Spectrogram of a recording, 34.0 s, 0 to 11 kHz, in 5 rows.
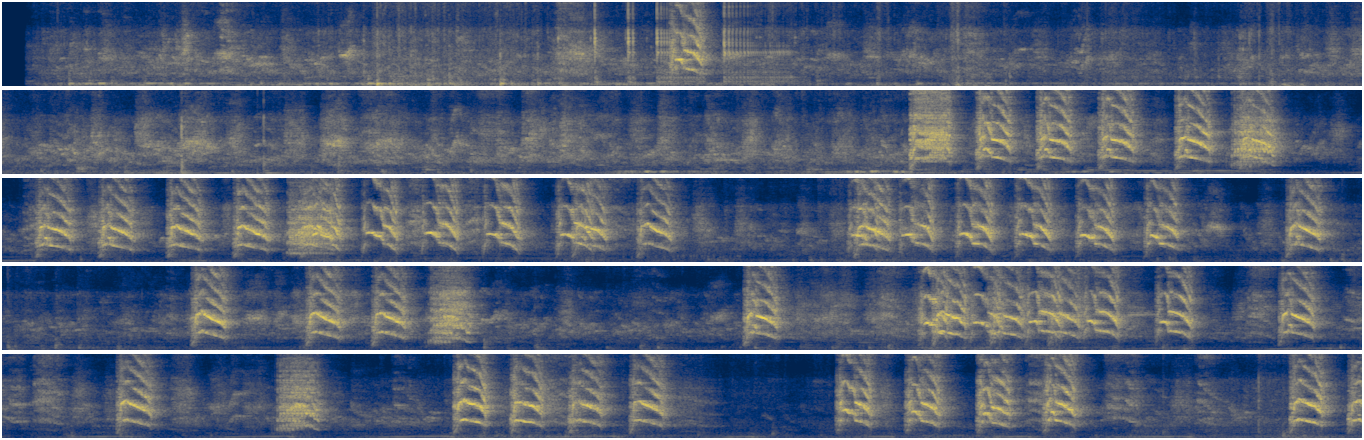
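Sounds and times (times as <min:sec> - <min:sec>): parakeet chicks calling: 0:00.2 - 0:34.0.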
